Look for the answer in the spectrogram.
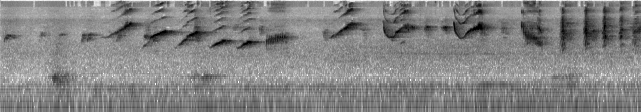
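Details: Madura-type long-tailed shrike giving a mimicry-rich song of sparrow and lovebird phrases, played to lure and teach other shrikes; sharp upslurred whistles and squeaky notes, then a few harsh high chatters.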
